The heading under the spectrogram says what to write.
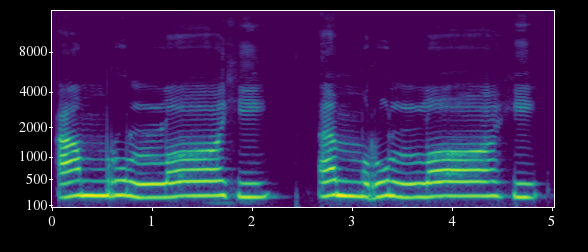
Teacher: রয়ের উপরে দম্মা বা আল্লাহ শব্দের আগের হরফে দম্মা থাকায় এখানেও আমরা মোটা করে ধ্বনিতে লামকে পড়ব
